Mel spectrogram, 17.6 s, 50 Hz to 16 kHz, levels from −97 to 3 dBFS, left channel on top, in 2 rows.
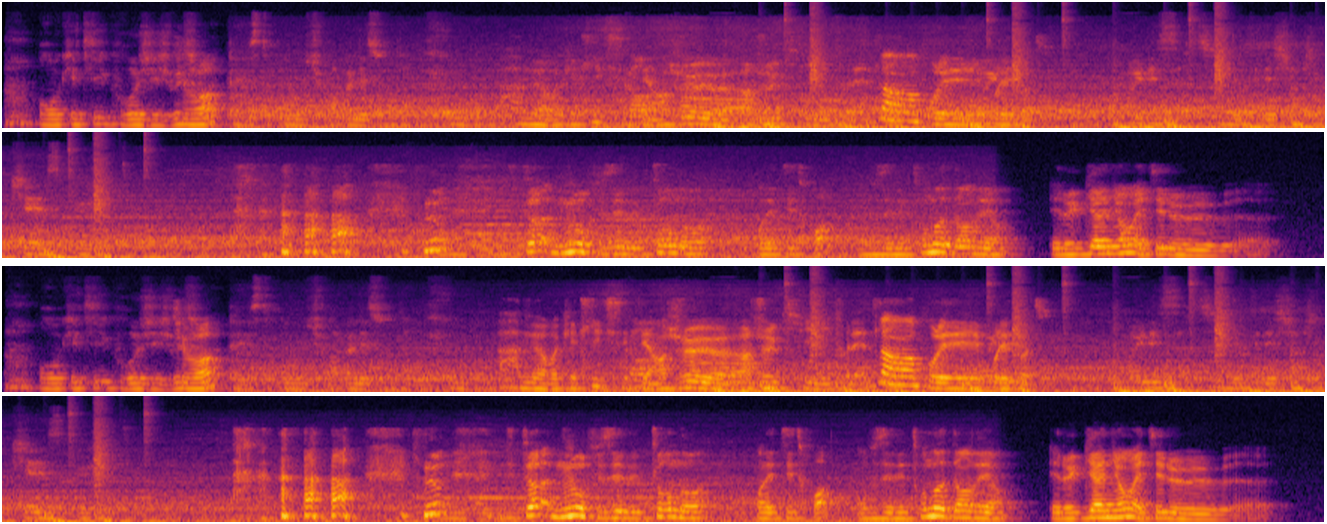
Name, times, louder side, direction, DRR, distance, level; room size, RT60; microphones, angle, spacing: voice 1, 0.0-3.2 4.1-5.1 6.5-6.9 7.5-10.1 11.7-12.2, left 1 dB, 35° left, 2 dB, 0.8 m, -33 dB
sound 1, 1.5-15.5, left 3 dB, 85° left, 0.7 m, -31 dB
voice 2, 3.3-6.7 10.4-13.5 13.8-15.5 15.8-17.3, right 3 dB, 35° right, 7 dB, 0.3 m, -22 dB
sound 2, 4.7-7.1 7.4-9.8, equal, 10° left, 1.1 m, -25 dB
3.4 x 2.8 x 2.8 m, 0.34 s
head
